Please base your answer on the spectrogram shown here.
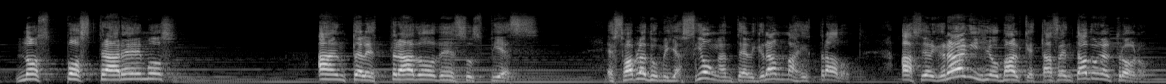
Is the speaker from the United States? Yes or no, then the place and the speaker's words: yes; United States; en mi país también, en Estados Unidos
